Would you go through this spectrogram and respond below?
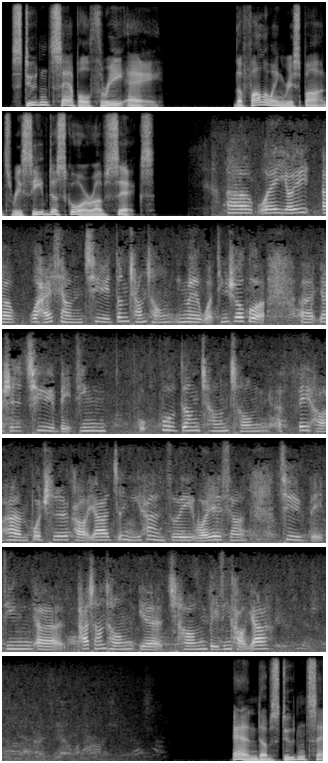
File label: chinese conversation; Conversation 3 Sample A (Score of 6)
